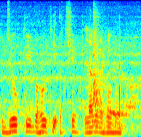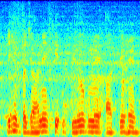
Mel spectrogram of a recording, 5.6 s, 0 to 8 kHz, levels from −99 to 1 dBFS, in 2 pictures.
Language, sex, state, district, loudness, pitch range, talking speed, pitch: Hindi, male, Madhya Pradesh, Katni, -17 LUFS, 110-125 Hz, 160 wpm, 120 Hz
